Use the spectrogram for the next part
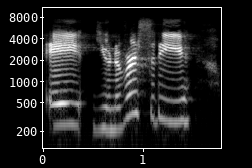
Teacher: the way we pronounce it is kind of like a Y, like ya, instead of the actual vowel sound of oo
